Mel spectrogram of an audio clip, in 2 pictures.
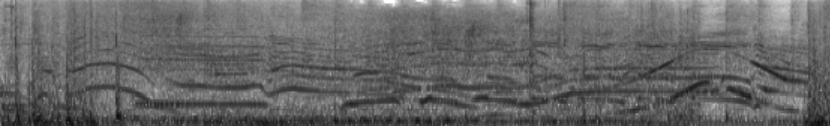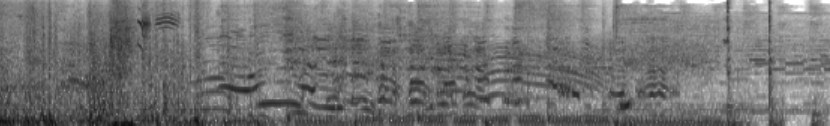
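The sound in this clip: A rocket blast-off in a game bursts out as a loud, noisy roar with whistling sweeps and booms, mixed with excited shouting voices throughout.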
